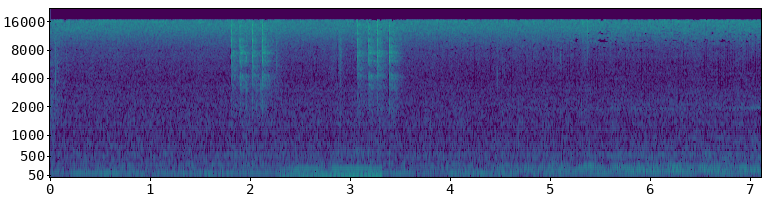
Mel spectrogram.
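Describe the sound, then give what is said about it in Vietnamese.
Buttons on a mobile phone are pressed to dial a number, making a few quick, soft clicks in two short clusters over a faint, steady low hum. “Nàng thành thục nhấn mấy lần, sau đó đưa điện thoại di động cho Tất An”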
